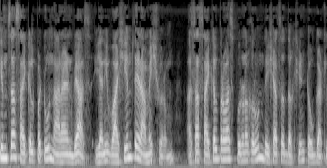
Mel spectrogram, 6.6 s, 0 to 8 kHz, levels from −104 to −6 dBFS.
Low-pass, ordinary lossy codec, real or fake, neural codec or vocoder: none; none; real; none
